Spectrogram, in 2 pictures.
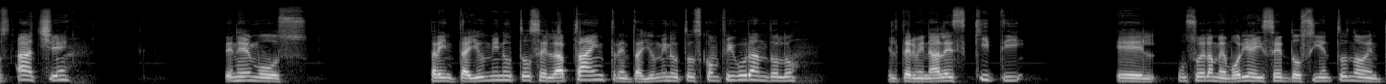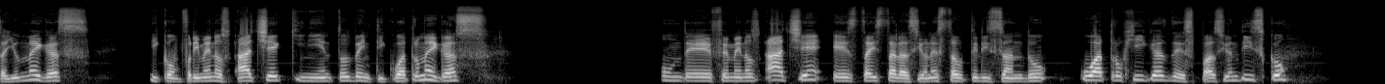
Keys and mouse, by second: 0.0-0.5 typing, 18.4-20.0 typing.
